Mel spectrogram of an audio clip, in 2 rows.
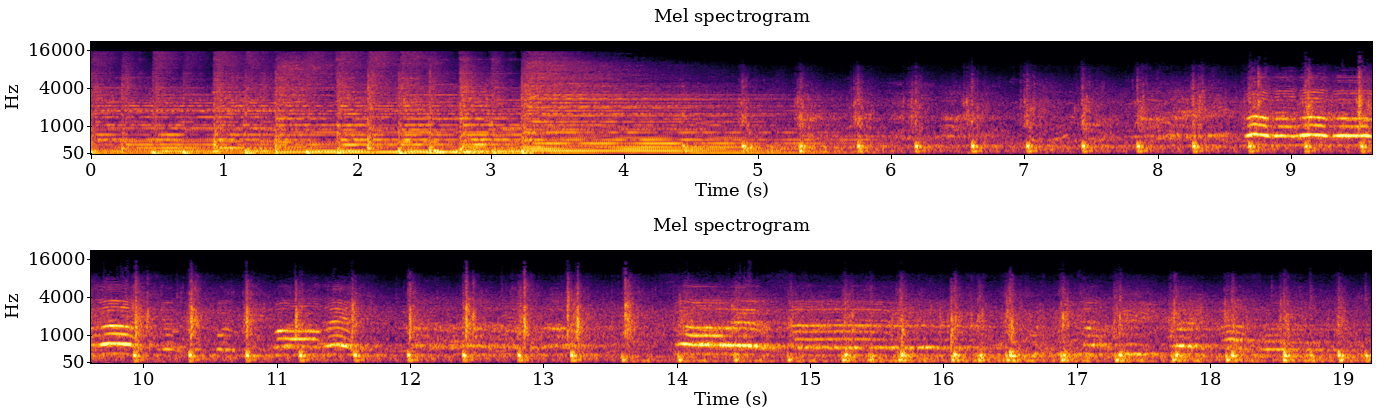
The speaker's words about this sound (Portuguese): mais de 2 mil pessoas não ficaram em casa e encheram o pavilhão multiusos. Uma verdadeira loucura ontem em Odivelas para ver o Sporting garantir a Final Four da UEFA Futsal Cup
